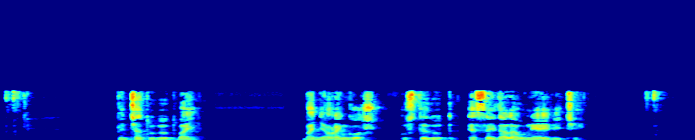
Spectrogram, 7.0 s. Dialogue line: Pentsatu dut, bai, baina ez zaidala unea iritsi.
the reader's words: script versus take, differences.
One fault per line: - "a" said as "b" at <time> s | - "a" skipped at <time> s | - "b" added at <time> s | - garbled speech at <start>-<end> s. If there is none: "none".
- "oraingoz uste dut" added at 3.3 s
